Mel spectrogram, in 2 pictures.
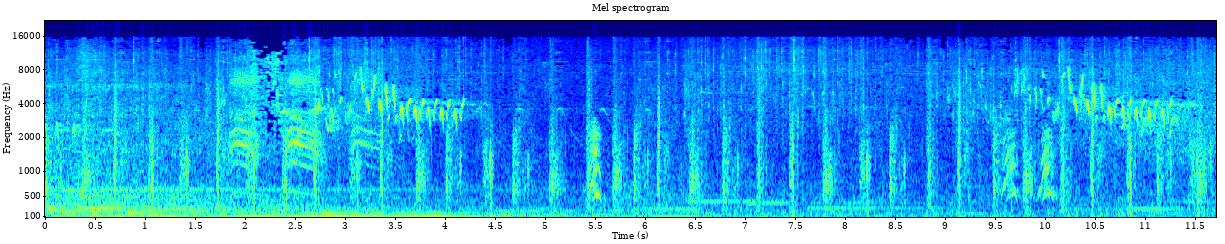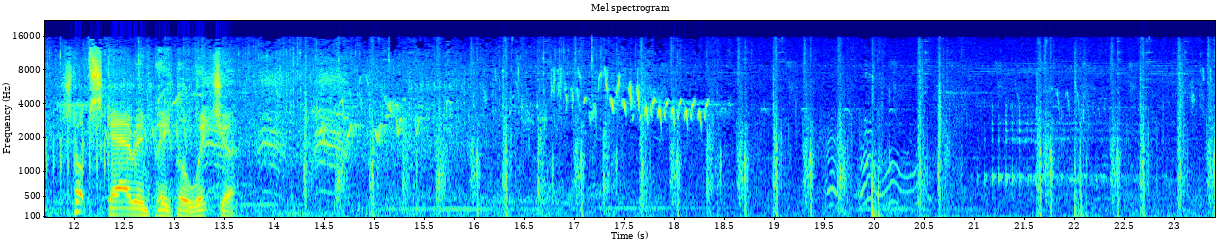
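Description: Footsteps crunch steadily on grass and dirt.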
